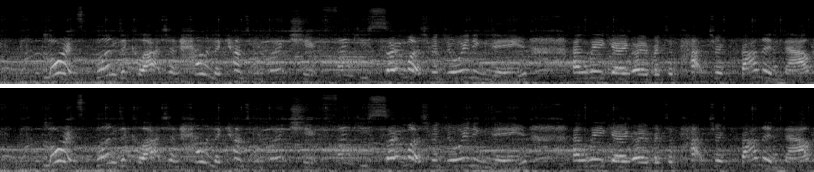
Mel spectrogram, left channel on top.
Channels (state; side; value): normal; both; correlation 0.82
